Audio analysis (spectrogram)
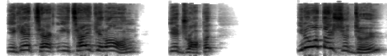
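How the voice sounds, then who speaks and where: A woman's voice: high-pitched, huge pitch swings, brisk, a little mellow. A woman with an Australian accent co-hosting a casual sports podcast, ranting and swearing freely. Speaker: podcast co-host.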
